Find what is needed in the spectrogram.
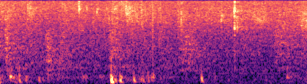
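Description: Near-silent room with a few soft, low thumps: one at the start, a quick cluster about a second in, and one more half a second later.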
